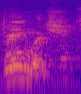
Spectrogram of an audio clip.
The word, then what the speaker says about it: Greenwich: But Greenwich, Greenwich just down the river from London. As far as I know, the reason that they changed the pronunciation was that they had two German kings there, George I and his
